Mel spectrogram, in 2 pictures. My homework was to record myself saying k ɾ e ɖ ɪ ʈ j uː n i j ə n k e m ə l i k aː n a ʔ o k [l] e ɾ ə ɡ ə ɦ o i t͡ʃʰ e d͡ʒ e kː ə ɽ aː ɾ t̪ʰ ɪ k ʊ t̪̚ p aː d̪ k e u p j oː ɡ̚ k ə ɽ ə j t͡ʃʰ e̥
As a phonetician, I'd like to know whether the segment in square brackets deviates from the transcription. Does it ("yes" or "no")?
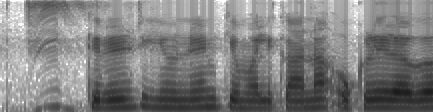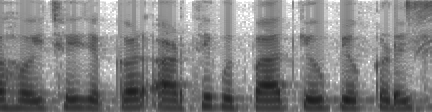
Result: yes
